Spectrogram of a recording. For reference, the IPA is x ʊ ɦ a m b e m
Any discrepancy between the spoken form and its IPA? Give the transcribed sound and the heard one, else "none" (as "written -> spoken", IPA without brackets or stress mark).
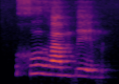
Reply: none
